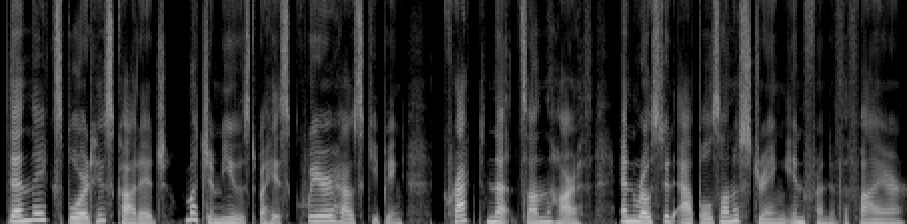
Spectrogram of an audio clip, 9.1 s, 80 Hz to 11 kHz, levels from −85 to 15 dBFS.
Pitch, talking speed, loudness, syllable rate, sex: 210 Hz, 180 wpm, -21 LUFS, 4.9 syllables/s, female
